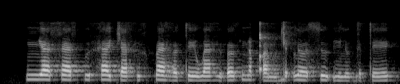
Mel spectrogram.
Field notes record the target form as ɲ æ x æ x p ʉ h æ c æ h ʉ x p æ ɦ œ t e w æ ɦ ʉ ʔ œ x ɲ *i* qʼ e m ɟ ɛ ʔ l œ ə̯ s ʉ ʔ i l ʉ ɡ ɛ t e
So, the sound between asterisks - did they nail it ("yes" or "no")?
yes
